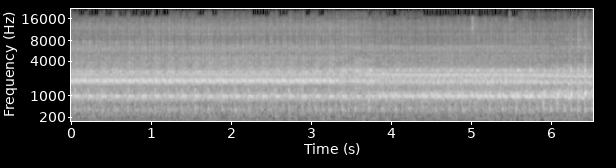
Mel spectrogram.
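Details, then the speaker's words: Graco airless paint sprayer after the bad packings were replaced, building pressure to check the filter housing leak. Steady high-pitched whine with an even pulse around two per second; the pump builds pressure smoothly and sounds healthy. "So we got the packings changed now, so we're going to see if we can build the pressure and check for that leak we were originally looking for."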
